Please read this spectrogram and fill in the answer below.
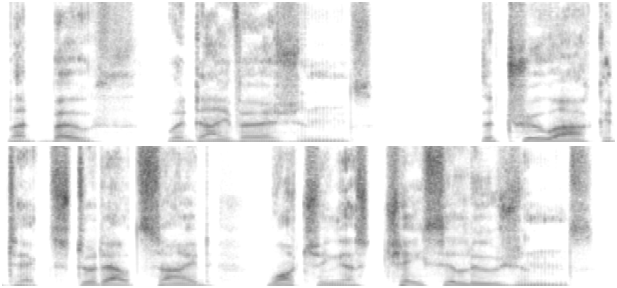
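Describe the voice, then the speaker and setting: Man voicing very deep, theatrical Victorian detective. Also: sing-song, unhurried, breathy edge, no echo, clean studio sound, heavily acted. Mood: composed, lecturing. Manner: theatrical, precise, declamatory. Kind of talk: audiobook detective story dialogue.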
